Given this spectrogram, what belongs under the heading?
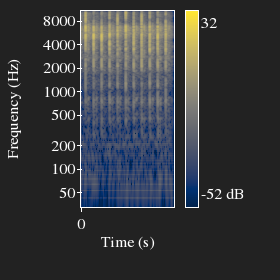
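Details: Radial-type shockwave therapy device (titanium applicator) firing on the demonstrator's gel-covered forearm during a squeezing technique that may cause bruising: sharp, rapid clicking pulses, about ten per second.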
